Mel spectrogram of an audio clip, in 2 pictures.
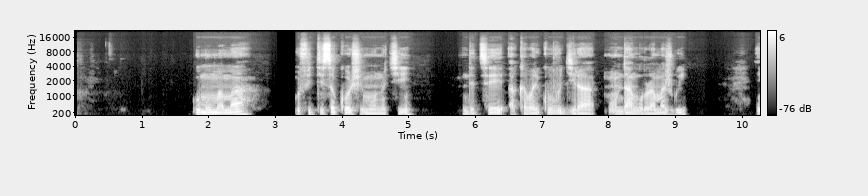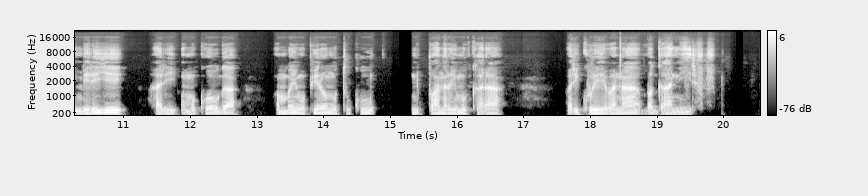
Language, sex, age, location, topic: Kinyarwanda, male, 25-35, Huye, health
